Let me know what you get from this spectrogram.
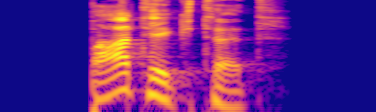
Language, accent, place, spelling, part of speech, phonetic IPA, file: German, Germany, Berlin, batiktet, verb, [ˈbaːtɪktət], De-batiktet.ogg
- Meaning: inflection of batiken: 1. second-person plural preterite 2. second-person plural subjunctive II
